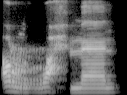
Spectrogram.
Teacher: إذا كانت الراء مشددة وأتت هذه الراء مشددة فلا بد أن نخفي التكرير، لا بد أن نخفي تكرير الراء ولا نظهره، لأننا متى أظهرنا الراء المشددة فهنا عبارة عن الحرفين، يعني الراء المشددة عبارة عن حرفين.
